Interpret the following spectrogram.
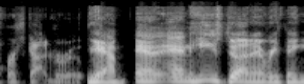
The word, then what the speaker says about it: Scott Drew: Does his name rhyme with Snot Boo? It does. It does. Mitch Barnhart, according to the streets, the rumor mill, loves Scott Drew.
